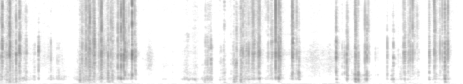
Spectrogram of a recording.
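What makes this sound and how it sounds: Long nails scratch and flick through the wooden pin bristles of a wooden hair brush. The result is quiet, dry crackling and rapid bright ticking clicks that come in uneven clusters, with short scratchy bursts in between.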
